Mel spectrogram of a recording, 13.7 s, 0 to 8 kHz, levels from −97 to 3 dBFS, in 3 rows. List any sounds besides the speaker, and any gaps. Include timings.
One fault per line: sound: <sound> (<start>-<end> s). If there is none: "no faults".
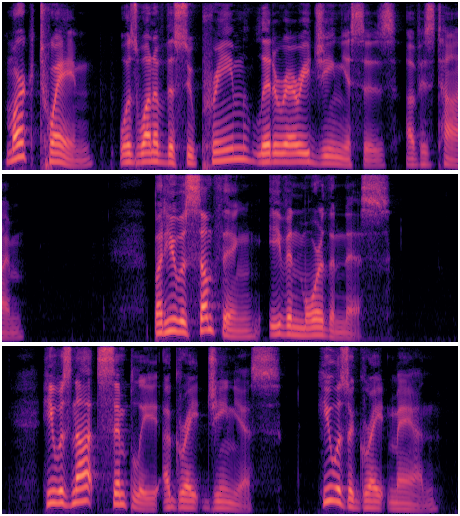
no faults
